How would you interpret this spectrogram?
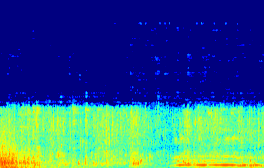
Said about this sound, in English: Well, we're in luck. There's water here. Ah, it's running water, too. Good and cold.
